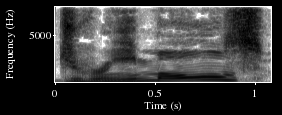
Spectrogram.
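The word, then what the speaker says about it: Dreamals: I don't know if it's Dreamoles or Dreamoles. It's spelled Dream, A-L-S. Dreamoles. – Dreamoles? – It's Dr. Eamles.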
